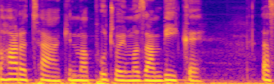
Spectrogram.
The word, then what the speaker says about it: Mozambique: He died of a heart attack in Maputo in Mozambique. That's how it's pronounced, actually, Mozambique.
